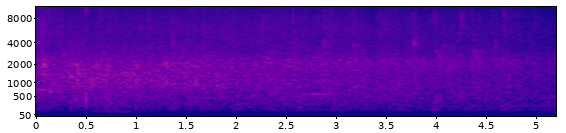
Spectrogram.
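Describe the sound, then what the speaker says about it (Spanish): Applause from a church congregation during a Spanish-language service, a steady, distant wash of clapping that holds evenly and tapers slightly toward the end. "Hoy sí, dele un aplauso a Jesús."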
